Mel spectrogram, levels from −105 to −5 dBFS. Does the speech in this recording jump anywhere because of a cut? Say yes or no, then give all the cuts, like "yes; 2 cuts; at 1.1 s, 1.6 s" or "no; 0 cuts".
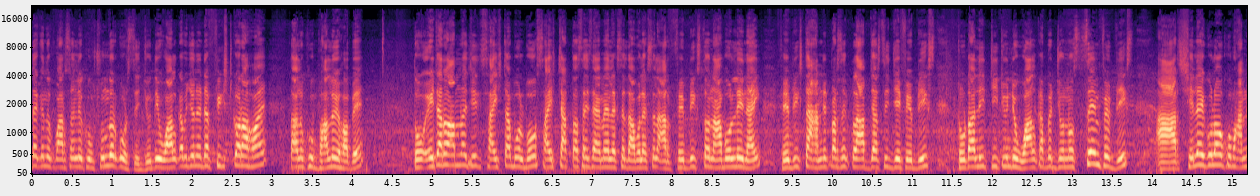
no; 0 cuts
